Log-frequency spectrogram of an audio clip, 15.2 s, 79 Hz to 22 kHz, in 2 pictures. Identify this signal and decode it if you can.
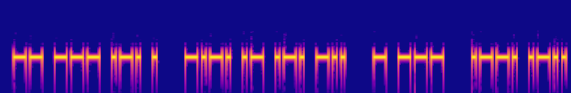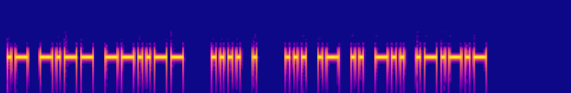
Morse code, heard as a keyed tone, about 22 wpm, 700 Hz. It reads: MORE CARD TO PLAY, HE SAID.
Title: Sentences from Top 1000 Words - Review Part 4 - 22wpm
